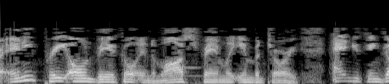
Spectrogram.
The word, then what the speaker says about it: Maus: Moss is spelled M-A-U-S,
